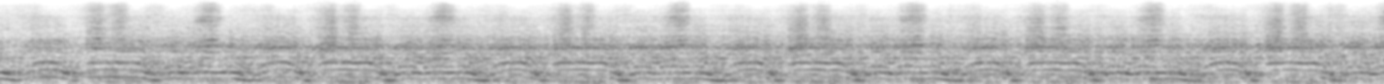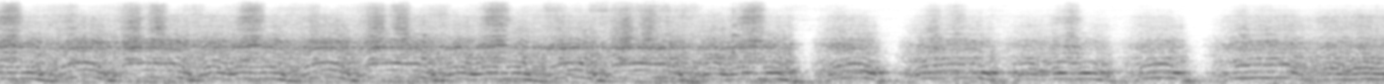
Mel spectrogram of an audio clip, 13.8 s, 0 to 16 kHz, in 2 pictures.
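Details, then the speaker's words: Ford 6.9 IDI diesel revival: loud, labored cranking with a chuffing beat about twice a second pushing back through the intake; owner suspects several intake valves hanging up, not confirmed. "It sounds like there's a few intake valves hanging up. It's what it sounds like. Because you can hear it coming back to the intake, like all of it."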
